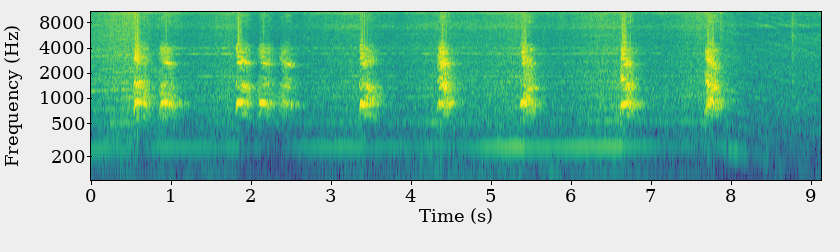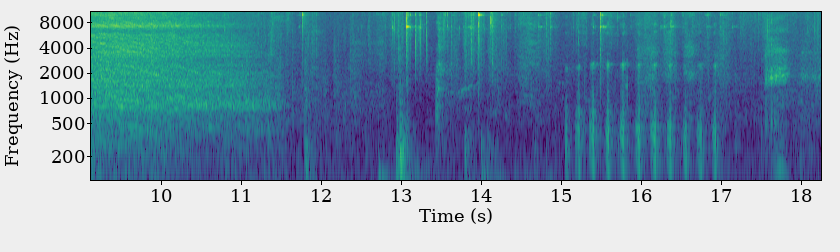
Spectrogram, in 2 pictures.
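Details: A house dog barks repeatedly at a vacuum cleaner, nine quick barks in the first eight seconds; the vacuum then winds down and stops, leaving quiet rustling and clicking.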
